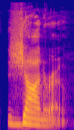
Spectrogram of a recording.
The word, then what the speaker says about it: genre: How do you pronounce this word? Genre. No, it is genre.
